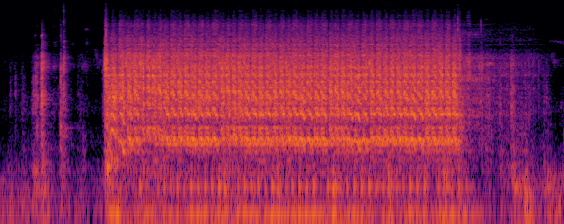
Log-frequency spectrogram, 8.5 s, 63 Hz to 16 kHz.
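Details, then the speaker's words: 1988 Ford Festiva after Weber carburetor swap and 13 years sitting, spark confirmed: five seconds of cranking about three beats a second with uneven catches, never firing; owner suspects it needs a little fuel and choke. "do you hear that it is attempting to start it might now just be a matter of a little fuel just a little splash a little choke"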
